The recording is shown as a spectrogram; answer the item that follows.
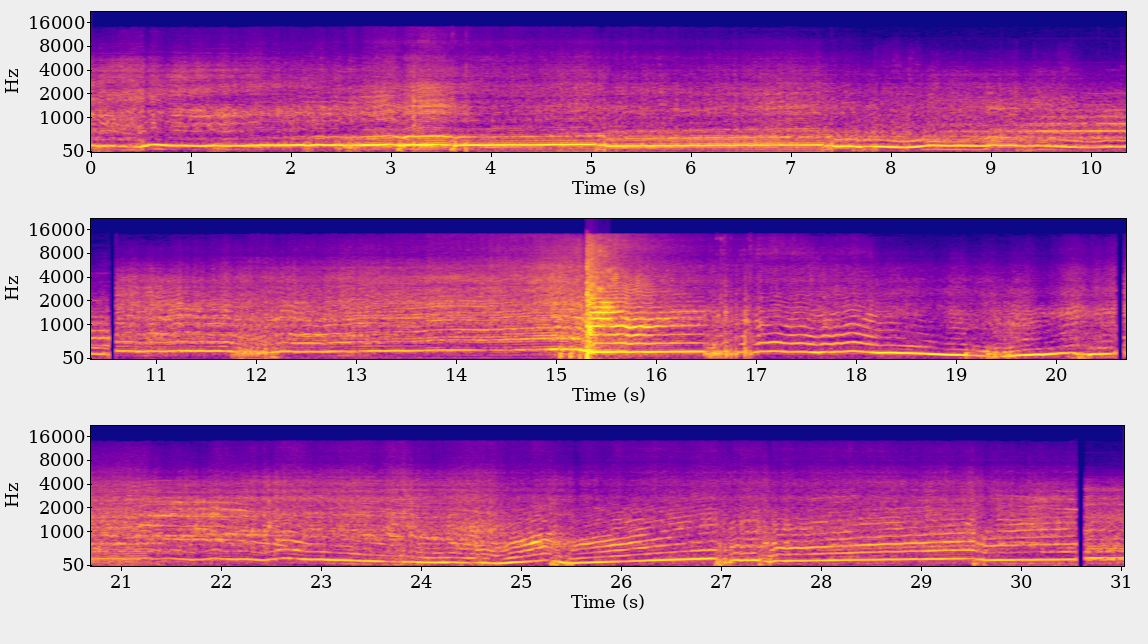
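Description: Rally car engines at full stage pace, revving hard and dropping back again and again as the cars brake and accelerate through the bends. The loudest moment comes about halfway, as a car passes close by. The sound breaks off twice where one car's run gives way to the next.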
